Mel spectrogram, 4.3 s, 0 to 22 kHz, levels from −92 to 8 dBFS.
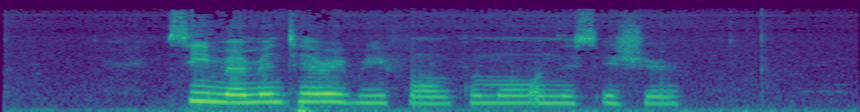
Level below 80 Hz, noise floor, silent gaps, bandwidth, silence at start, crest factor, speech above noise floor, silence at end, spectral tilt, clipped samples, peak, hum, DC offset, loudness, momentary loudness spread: -42 dBFS; -51 dBFS; none; 16.5 kHz; 0.85 s; 16 dB; 31 dB; 0.55 s; -3.5 dB/octave; under 0.1%; -6 dBFS; none; under 0.1%; -21 LUFS; 13 LU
